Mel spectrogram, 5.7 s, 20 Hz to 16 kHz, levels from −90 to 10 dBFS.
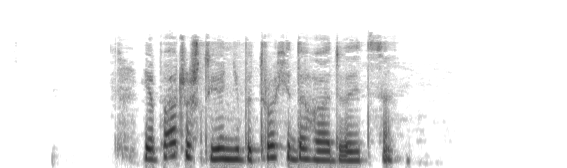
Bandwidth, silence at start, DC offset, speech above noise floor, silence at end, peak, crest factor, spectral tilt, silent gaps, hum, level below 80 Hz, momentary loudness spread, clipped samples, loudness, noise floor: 7.2 kHz; 1.45 s; under 0.1%; over 74 dB; 1.75 s; -2 dBFS; 16 dB; -6 dB/octave; none; none; -62 dBFS; 10 LU; under 0.1%; -16 LUFS; under -90 dBFS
